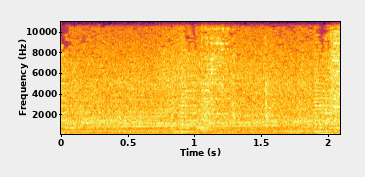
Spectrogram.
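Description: A rocket boost roars briefly.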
